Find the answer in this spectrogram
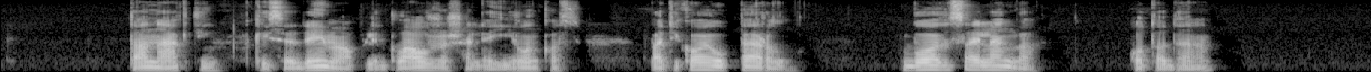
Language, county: Lithuanian, Kaunas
